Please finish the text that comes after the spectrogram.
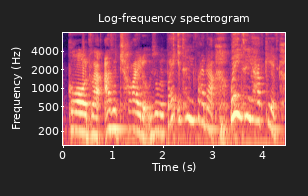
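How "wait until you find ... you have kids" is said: high, loud, nagging mimicry of mum breaking into laughter; mocking mother. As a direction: parrot mum's nagging in a shrill sing-song.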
